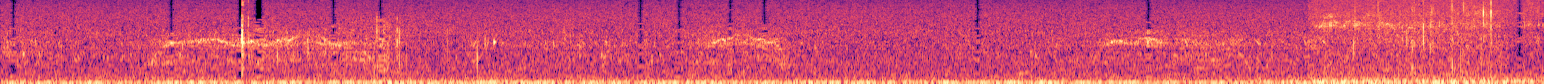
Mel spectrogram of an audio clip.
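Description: Faint outdoor ambience: a few scattered bird chirps over a low steady rumble, with one sharp click about a second in.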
